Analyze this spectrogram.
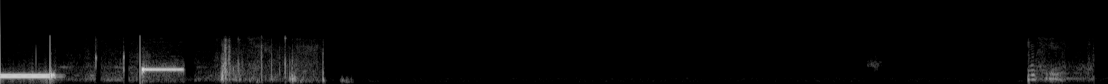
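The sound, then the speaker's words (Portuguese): Telephone call transfer tones: a few short electronic beeps with brief clicks and muffled noise, then a long silence before a short burst of line noise at the end. “Só um minuto, por gentileza. Transferência. Transferência.”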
